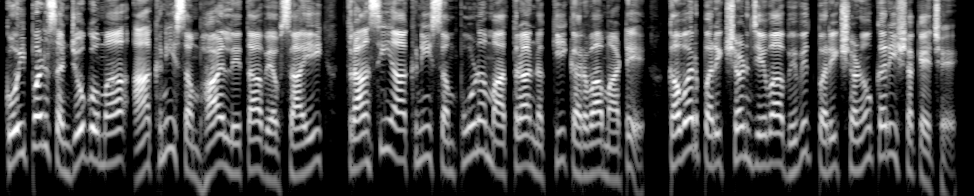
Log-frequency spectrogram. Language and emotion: Gujarati, neutral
